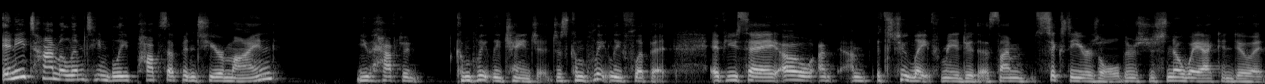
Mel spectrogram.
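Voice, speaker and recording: Speaking at a moderate pace, a woman uses an ordinary speaking voice with lively intonation. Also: fairly low pitch for a woman, quiet background. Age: 50s. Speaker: author and podcast host. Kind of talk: interview.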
